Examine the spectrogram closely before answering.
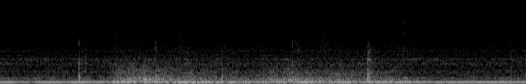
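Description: A heavy metal drawer rolls out with a rumble.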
